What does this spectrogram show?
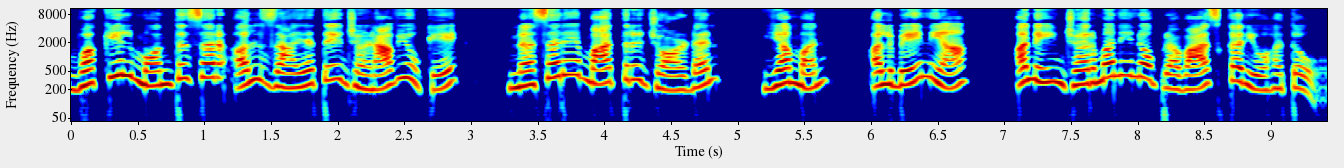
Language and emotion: Gujarati, neutral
